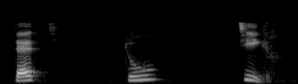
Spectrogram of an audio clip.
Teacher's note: Donc, la troisième lettre de l'alphabet T se prononce au niveau de la pointe de la langue qui vient toucher les dents, les incisives centrales et latérales, tout en ouvrant la bouche pour libérer brusquement l'air.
